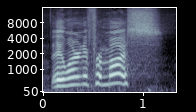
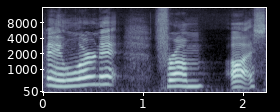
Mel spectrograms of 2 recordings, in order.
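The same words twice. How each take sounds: First: Said in the usual way. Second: Slow, drawn-out delivery; slow emphatic repeat. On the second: Real, not acted. Speaker driving home that kids copy adults, slow and deliberate. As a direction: space the words out and let the point land.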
